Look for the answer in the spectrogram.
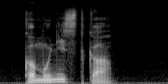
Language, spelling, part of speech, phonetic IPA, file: Polish, komunistka, noun, [ˌkɔ̃mũˈɲistka], Pl-komunistka.ogg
